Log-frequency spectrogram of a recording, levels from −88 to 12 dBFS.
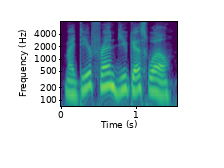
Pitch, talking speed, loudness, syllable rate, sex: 175 Hz, 230 wpm, -15 LUFS, 4.2 syllables/s, male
